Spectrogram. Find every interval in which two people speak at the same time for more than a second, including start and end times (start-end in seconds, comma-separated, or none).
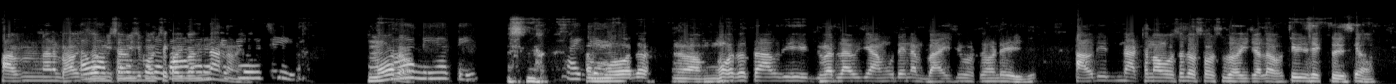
0.8-2.5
